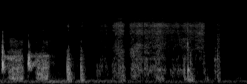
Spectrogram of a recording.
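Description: Irregular rustling and scraping handling noise with short clicks, picked up by a video-call microphone.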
